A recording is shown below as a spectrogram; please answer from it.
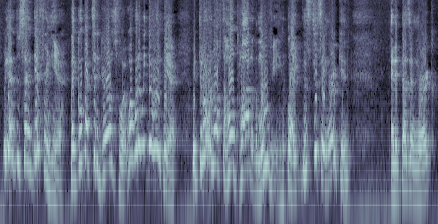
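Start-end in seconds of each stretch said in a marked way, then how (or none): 0.1-7.0 put-on much higher, exasperated old spectator voice; a frustrated fan complaining the plot isn't working; high whiny moviegoer griping at the actors; fed-up old man. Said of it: "goes to the people in the movie and is like".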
